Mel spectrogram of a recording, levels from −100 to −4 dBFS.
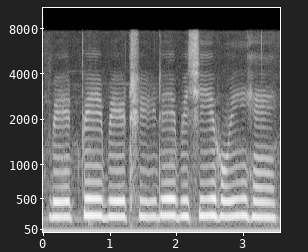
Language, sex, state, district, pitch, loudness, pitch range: Hindi, female, Madhya Pradesh, Bhopal, 230 Hz, -12 LUFS, 225-245 Hz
